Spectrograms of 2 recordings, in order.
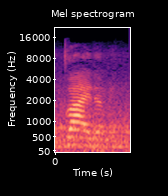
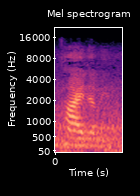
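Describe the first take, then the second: First: The first syllable has a long 'eye' sound. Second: The first syllable has a long 'eye' sound.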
